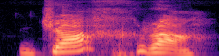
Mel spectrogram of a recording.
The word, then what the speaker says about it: Jara: My surname is pronounced as Jara, even though it's spelled as R, but that's the quirks of language, eh? Jahra.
